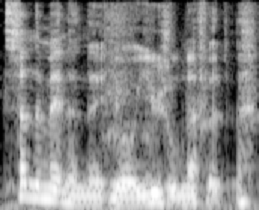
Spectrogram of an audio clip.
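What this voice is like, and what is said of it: Polished radio presenter voice. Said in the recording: “That's a good radio voice. You've got a good radio voice.”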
